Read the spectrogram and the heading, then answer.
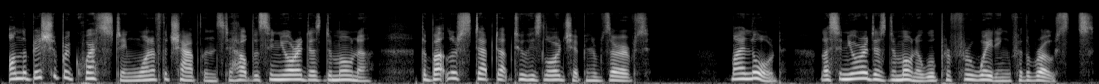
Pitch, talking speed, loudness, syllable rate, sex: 205 Hz, 180 wpm, -17 LUFS, 5.9 syllables/s, female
